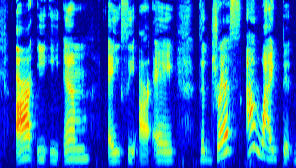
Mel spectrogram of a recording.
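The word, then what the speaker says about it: Reem Acra: Reem Acura. It sounds like a car. Reemacra.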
